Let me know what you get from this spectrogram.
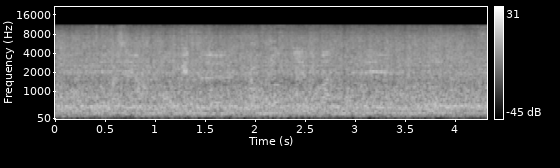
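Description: Onboard running noise of a Kobe Electric Railway 5000 series electric train with Mitsubishi GTO inverter drive, heard inside the passenger car: a steady rumble of wheels and running gear on the track.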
